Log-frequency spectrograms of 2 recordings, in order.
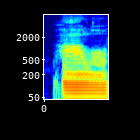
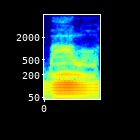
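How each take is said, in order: First: The name begins with a hard P sound. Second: The name begins with a soft B sound. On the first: The speaker calls it wrong. "after being Parlaw for so long" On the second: The speaker calls it right. "It's more of like a soft B"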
